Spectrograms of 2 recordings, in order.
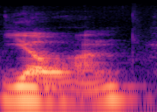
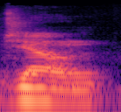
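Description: First: It is said with a Norwegian pronunciation. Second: It is said with an American English pronunciation.

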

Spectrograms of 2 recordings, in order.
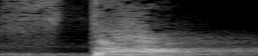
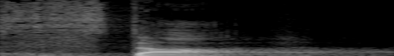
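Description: First: It is shouted very loudly. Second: It is said firmly, not shouted.

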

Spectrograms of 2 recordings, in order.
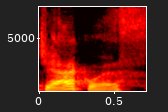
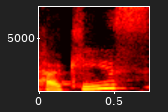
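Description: First: The name is said with an English-style pronunciation. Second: The name is said with a Spanish-style pronunciation. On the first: This is how the name's own family says it. The speaker calls it right. "my family said Jacquis" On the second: The name is assumed to be Spanish. The speaker calls it wrong. "they think it's Spanish and they say Haquis"

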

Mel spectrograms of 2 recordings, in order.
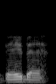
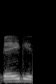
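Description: First: It ends in a more open vowel. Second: It ends in a closed ee vowel. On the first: The speaker calls it right. "You've got to kind of open vowels to sound more pleasant" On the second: The speaker calls it wrong. "They don't say baby"

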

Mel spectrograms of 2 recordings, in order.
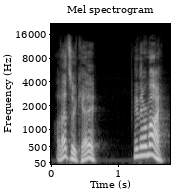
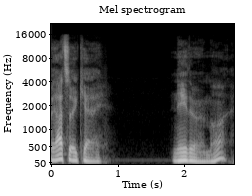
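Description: First: It sounds eager, innocent and nice-guy friendly. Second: It sounds suggestive, with a flirtatious undertone.

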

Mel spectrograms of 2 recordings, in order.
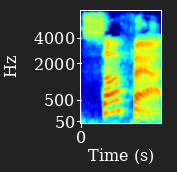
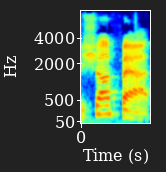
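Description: First: The name starts with a plain 's' sound. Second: The name starts with an 'sh' sound. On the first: The speaker calls it wrong. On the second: The speaker calls it right.

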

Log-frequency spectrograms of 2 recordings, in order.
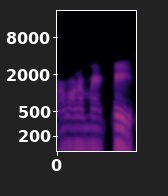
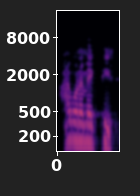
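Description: First: It sounds grudging and insincere. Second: It sounds earnest and sincere. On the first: The speaker does not really mean it. The speaker calls it wrong. "don't say it like that, because it doesn't sound like you mean it" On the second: The speaker truly means it. The speaker calls it right. "Like, this is important"

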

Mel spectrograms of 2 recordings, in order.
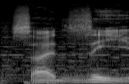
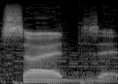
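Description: First: Z is said the American way, 'zee'. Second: Z is said the British way, 'zed'.

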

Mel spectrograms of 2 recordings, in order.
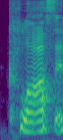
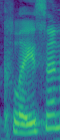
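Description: First: The first syllable does not rhyme with Jason. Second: The first syllable rhymes with Jason. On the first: The speaker calls it wrong. "I said her last name wrong" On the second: The speaker calls it right. "which is a way better sounding last name"

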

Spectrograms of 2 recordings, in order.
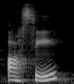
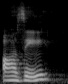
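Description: First: It is pronounced the way outsiders say it. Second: It is pronounced the way Australians say it. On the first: The speaker calls it wrong. "it's not Aussie" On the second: The speaker calls it right. "it's Aussie"

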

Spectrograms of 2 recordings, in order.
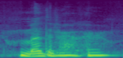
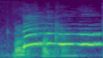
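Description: First: It is said at a very low pitch. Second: It is said at a very high pitch.

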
